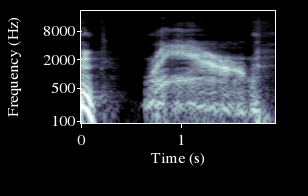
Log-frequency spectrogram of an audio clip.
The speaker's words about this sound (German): Da hast du die Vögel hinten drin, die dir anzeigen, piep, piep, piep, piep, piep, da bist du zu nah. Der hat eine Katze eingebaut, die einfach miau.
